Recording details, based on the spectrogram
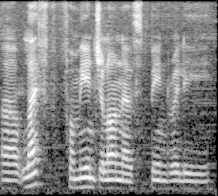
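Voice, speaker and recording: Brief: man, Vietnamese accent, halting non-native English, soft music under. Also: medium pitch, steady tone. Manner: halting, many restarts, second-language English. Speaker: interviewee. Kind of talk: casual recollection.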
